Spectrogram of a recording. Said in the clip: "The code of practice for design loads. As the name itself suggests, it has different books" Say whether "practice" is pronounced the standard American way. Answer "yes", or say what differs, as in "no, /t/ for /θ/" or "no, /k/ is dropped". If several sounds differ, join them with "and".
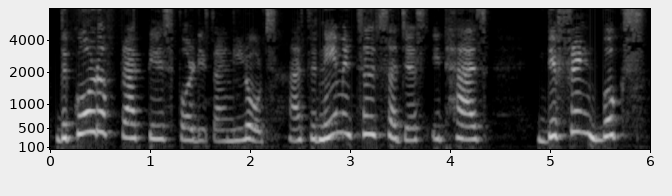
yes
